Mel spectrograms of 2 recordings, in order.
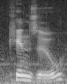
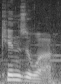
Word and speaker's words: Kinzua: pronounced two different ways kinu as I have just said said it and Kinzua which I read was the way that some Native Americans say the word it is spelled k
